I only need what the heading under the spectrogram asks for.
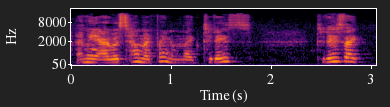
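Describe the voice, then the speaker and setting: A woman's voice: on the high side, fairly even intonation, quick pace, darkish tone, low-quality recording. Rambling, chatty middle-aged American woman. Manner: rambling, easily sidetracked. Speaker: craft vlogger. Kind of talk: casual chatty voice-over of a scrapbook layout.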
